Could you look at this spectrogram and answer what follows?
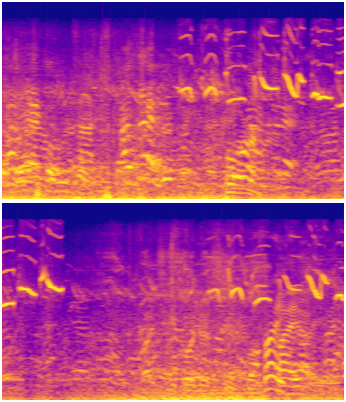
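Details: Competition singing by a chestnut-bellied seed finch (towa towa) at Lusignan, Guyana: bursts of sharp whistled upslurs and curling notes in the middle, with spectator conversation throughout.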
